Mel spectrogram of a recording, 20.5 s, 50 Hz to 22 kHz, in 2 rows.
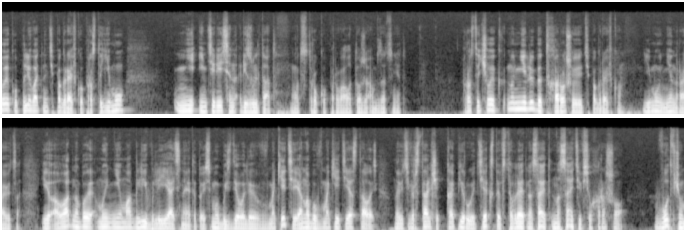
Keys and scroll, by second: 0.5 space, 6.1 space.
